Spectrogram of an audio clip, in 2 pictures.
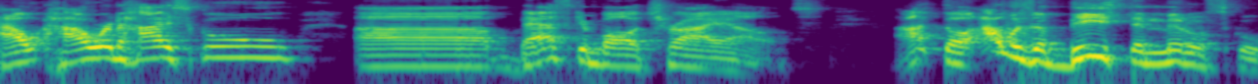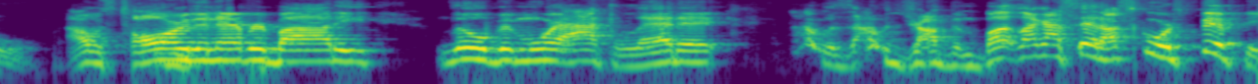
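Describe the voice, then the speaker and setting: Loud and animated, a man with a fairly high pitch uses a bright, sharp tone and lively intonation at a moderate pace. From US, moved around (Alabama, Nebraska, Illinois, Pennsylvania). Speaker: motivational speaker. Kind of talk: interview.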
